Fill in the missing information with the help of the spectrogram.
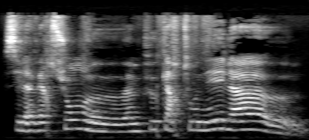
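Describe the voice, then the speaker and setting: A woman's voice: medium pitch, measured pace, echoey room. A woman with a French accent chatting casually as she shows her tarot decks, rambling with many fillers and self-corrections. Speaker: tarot vlogger.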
